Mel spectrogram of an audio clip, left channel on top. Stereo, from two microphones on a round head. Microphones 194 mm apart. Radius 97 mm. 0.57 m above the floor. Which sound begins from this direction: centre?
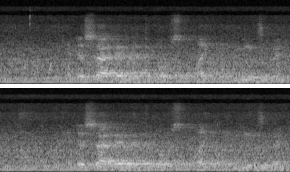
A man speaking, at 0.5 s.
